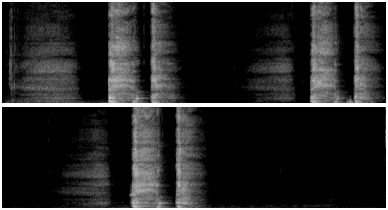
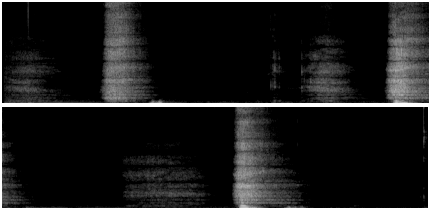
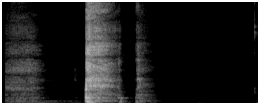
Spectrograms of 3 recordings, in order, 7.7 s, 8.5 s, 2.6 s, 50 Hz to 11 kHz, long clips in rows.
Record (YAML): three_cough_length: 7.7 s
three_cough_amplitude: 32768
three_cough_signal_mean_std_ratio: 0.34
exhalation_length: 8.5 s
exhalation_amplitude: 32768
exhalation_signal_mean_std_ratio: 0.31
cough_length: 2.6 s
cough_amplitude: 32768
cough_signal_mean_std_ratio: 0.29
survey_phase: beta (2021-08-13 to 2022-03-07)
age: 65+
gender: Male
wearing_mask: 'No'
symptom_none: true
smoker_status: Never smoked
respiratory_condition_asthma: false
respiratory_condition_other: false
recruitment_source: REACT
submission_delay: 0 days
covid_test_result: Negative
covid_test_method: RT-qPCR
